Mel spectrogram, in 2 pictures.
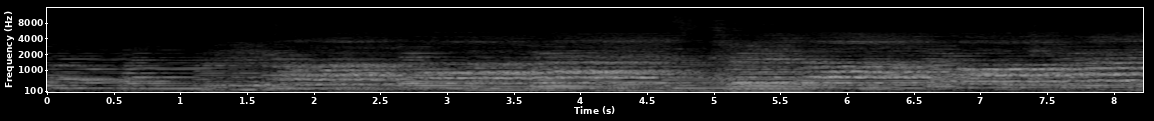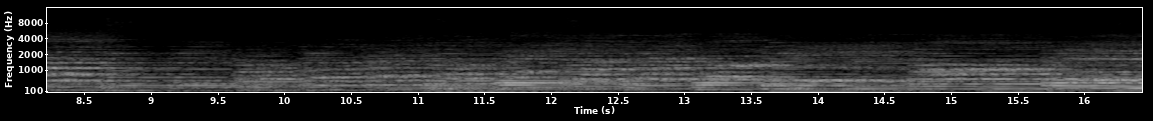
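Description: Mixed-voice church choir singing a hymn or anthem in harmony, several voices holding notes together.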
